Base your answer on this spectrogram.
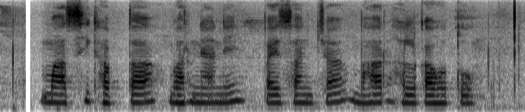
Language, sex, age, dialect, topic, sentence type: Marathi, male, 31-35, Northern Konkan, banking, statement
